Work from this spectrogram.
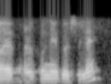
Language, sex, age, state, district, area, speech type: Assamese, male, 30-45, Assam, Sonitpur, rural, conversation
